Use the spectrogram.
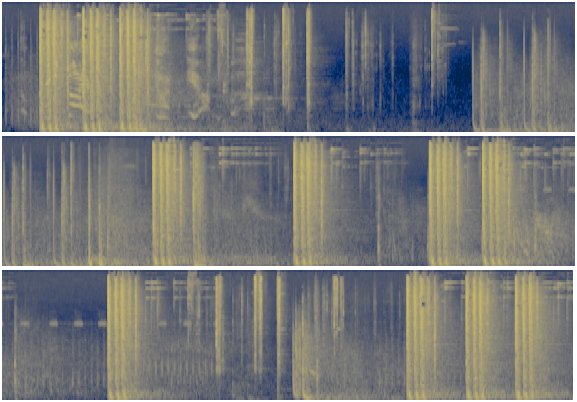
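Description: Bursts of automatic gunfire in Halo Infinite, loud rattling volleys separated by short quiet gaps, with players talking in between.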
